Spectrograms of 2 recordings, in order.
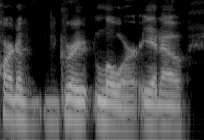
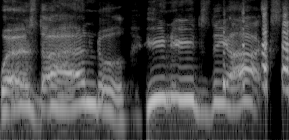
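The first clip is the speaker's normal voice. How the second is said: high, slow, pitched-up silly voice; 9 semitones higher, 4 dB louder than usual. Retelling a movie scene of a character asking for the handle: Peter Dinklage's character's silly voice. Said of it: "that silly voice that he's using".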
